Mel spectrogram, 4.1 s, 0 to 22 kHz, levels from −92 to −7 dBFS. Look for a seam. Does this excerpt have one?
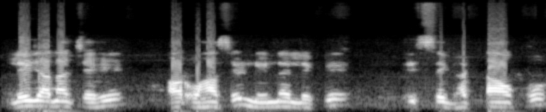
no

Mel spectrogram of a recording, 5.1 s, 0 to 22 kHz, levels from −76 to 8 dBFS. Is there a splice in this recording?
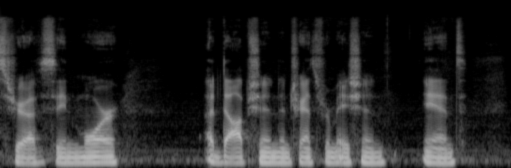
no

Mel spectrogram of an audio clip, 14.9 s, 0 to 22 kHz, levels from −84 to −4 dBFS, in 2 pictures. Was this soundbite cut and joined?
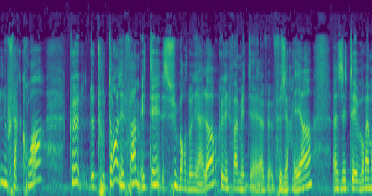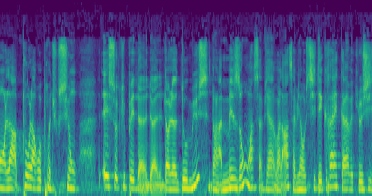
no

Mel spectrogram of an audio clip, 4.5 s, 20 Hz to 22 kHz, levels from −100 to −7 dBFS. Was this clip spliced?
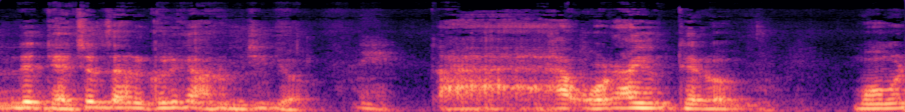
no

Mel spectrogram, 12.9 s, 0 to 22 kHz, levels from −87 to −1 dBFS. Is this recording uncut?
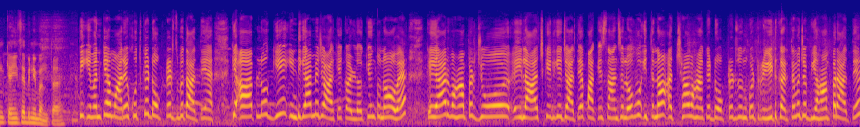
no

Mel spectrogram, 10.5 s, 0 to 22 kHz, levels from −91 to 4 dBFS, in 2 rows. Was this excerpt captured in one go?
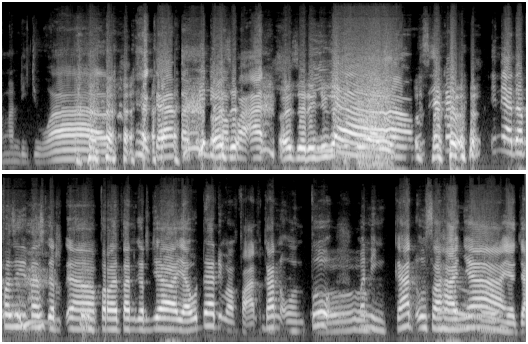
yes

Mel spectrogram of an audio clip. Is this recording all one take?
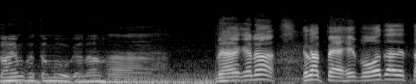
no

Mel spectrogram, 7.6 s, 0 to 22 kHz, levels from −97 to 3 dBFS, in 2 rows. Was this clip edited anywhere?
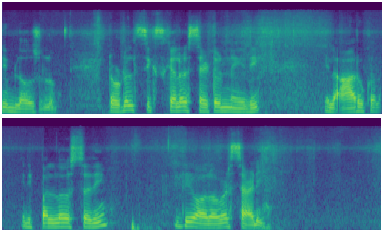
yes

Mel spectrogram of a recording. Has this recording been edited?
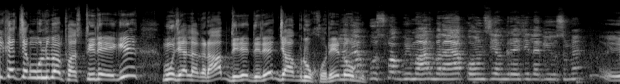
no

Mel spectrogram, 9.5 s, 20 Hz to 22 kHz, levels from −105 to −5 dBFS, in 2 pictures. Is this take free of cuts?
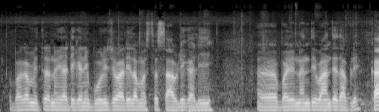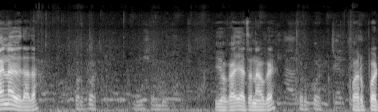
yes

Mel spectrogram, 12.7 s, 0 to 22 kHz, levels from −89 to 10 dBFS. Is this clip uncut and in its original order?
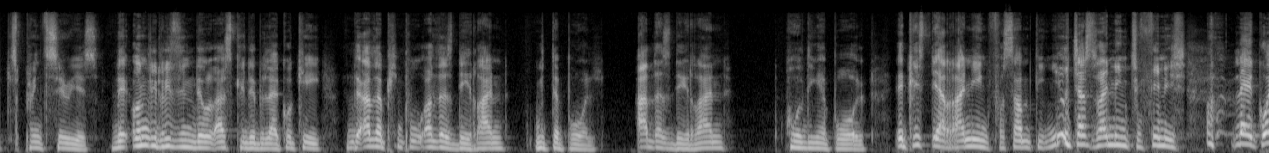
no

